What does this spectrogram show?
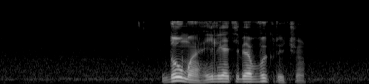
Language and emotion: Russian, angry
